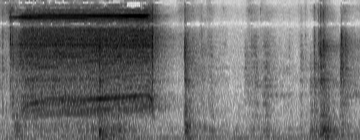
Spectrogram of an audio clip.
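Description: A power drill backs out two small screws from a dishwasher toe-kick panel during installation: a steady high whine for about a second and a half, then short bursts of motor spin, close up with no talk.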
